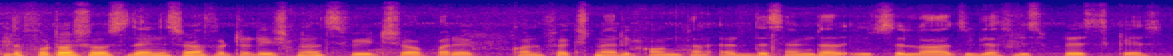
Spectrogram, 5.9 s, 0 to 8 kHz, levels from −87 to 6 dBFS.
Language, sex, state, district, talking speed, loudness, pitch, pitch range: English, male, Arunachal Pradesh, Lower Dibang Valley, 215 wpm, -21 LUFS, 130 Hz, 125-150 Hz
